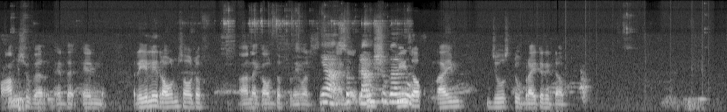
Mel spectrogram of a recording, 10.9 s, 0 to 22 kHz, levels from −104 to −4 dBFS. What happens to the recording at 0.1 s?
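At 0.1 s the opening speech sits in a brief dip from 0.0 to 0.11 s, heard as speech suppressed in double talk. The level drops by about 5 dB, likely because an echo canceller ducked the near talker during overlap. The waveform envelope shrinks, and the spectrogram fades.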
